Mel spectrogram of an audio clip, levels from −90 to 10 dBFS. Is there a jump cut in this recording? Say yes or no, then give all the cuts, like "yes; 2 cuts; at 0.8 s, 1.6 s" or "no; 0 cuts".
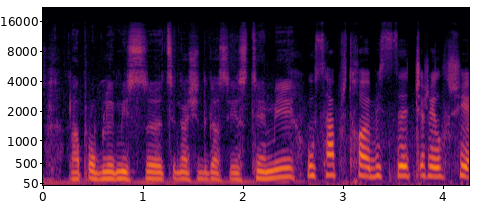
yes; 1 cut; at 2.6 s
